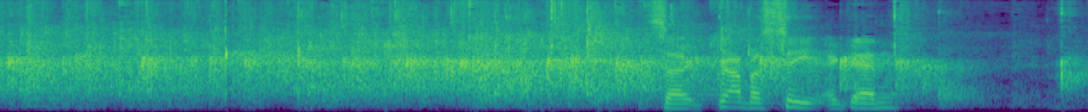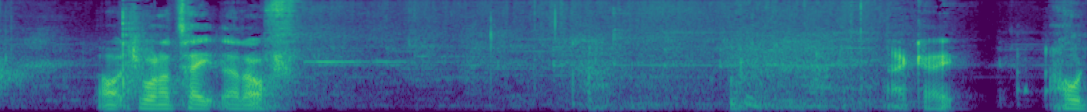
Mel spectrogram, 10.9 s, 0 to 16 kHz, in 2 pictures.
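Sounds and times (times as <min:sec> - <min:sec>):
applause from a sizable crowd: 0:00.0 - 0:05.7
speech: 0:03.3 - 0:04.6, 0:06.0 - 0:07.0, 0:10.0 - 0:10.8.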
